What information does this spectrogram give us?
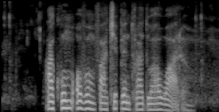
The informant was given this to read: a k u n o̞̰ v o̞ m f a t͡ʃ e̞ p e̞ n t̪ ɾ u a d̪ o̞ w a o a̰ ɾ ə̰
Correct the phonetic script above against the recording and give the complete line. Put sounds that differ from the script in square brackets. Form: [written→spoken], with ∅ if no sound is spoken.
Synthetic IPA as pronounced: a k u [n→m] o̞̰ v o̞ m f a t͡ʃ e̞ p e̞ n t̪ ɾ u a d̪ o̞ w a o a̰ ɾ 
